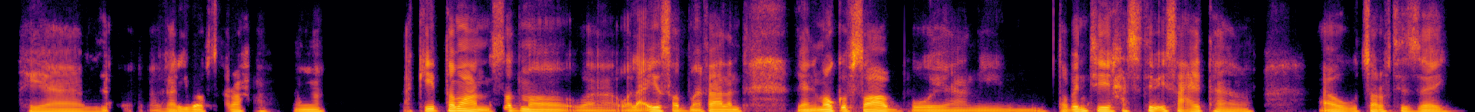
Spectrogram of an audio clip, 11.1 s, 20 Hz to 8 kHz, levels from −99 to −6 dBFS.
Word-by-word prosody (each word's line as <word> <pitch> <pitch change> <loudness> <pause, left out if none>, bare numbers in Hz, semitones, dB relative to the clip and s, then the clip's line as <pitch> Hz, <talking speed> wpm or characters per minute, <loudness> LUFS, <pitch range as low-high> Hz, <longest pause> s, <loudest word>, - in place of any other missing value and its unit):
هي 95 -1 -3
غ 95 - -4 0.4
غريبة 100 +4 +1
بصراحة. 110 -1 -6 0.2
امم، 105 +2 0 0.6
أكيد 135 +1 +1
طبعًا 140 -3 +6
الصدمة، 125 +5 +1 0.2
و 95 - -6 0.4
ولا 90 0 +1
أي 125 +3 +5
صدمة 120 -6 -1
فعلًا، 110 +1 +2 0.4
يعني 95 -1 +2
موقف 120 +3 +4
صعب. 115 -2 +5
ويعني، 90 -1 -3 0.3
طب 100 +2 -1
أنتِ 125 +3 +3
حسّيتِ 120 +1 +2
بإيه 110 -3 +3
ساعتها، 100 -4 -1 0.6
أو 95 +1 +1
اتصرفتِ 105 +2 -1
إزاي؟ 95 0 -1
105 Hz, 135 wpm, -23 LUFS, 95-115 Hz, 0.6 s, طبعًا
